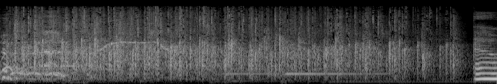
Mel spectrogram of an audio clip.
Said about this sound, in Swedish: Och Musikplats Stockholm firar också 20 år. Så applåd till dig!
